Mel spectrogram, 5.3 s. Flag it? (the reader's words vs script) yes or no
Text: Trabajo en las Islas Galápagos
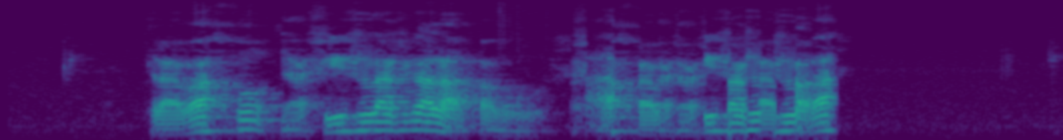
yes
